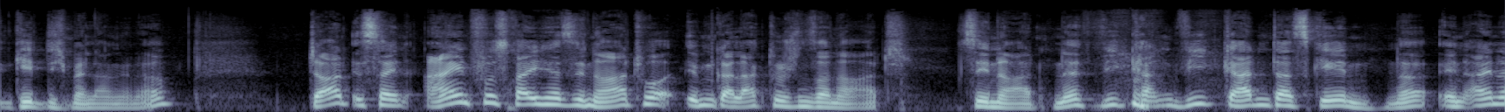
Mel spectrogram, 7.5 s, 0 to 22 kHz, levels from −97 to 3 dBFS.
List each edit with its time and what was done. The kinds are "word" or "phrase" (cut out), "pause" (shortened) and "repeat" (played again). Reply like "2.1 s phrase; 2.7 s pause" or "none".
1.7 s word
